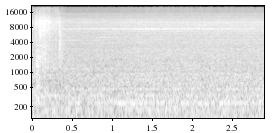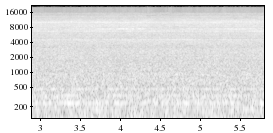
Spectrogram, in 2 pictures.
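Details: Refrigerated chiller trailer, about 10 years old, not cooling due to a burnt-out compressor relay: compressor starts after the time delay and hums steadily with no buzzing, clicking or stalling, discharge pipe hot, suction getting cold; running normally.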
